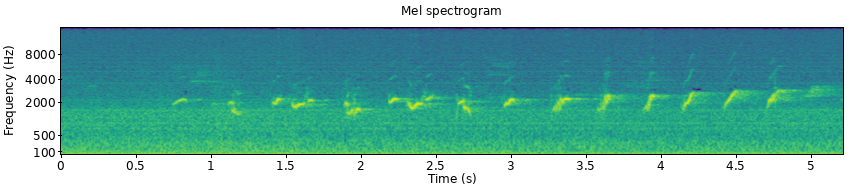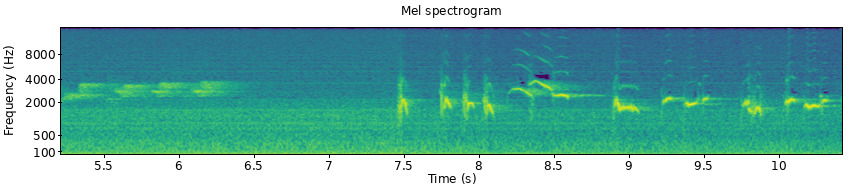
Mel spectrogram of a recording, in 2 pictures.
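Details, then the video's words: Lively greater green leafbird song meant to provoke other leafbirds to answer: a fast run of chirps climbing steadily in pitch, a brief pause, then a sharp burst of higher, scratchy notes. "Pancingan suara burung cucak ijo gacor ngeplong paling cepat di respon cucak ijo lain"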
